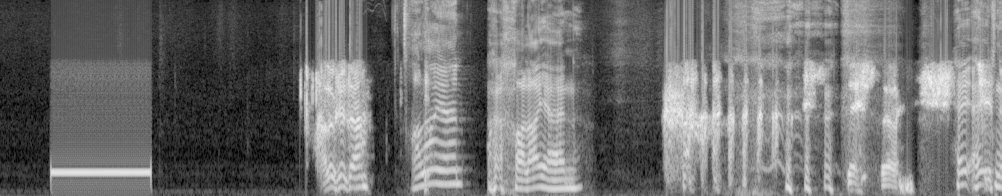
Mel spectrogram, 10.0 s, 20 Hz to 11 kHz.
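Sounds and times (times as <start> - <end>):
telephone ringback tone: 0.5 - 1.5
speech: 3.2 - 5.9, 7.8 - 10.0
laughter: 6.6 - 10.0.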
